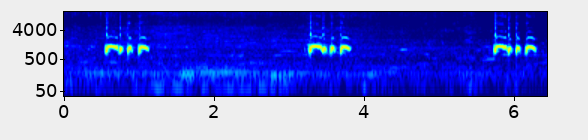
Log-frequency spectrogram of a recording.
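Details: Zebra dove song used as a lure to get other doves calling back: three phrases of three quick, warbled coos, spaced about two and a half seconds apart, with soft low hum between.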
